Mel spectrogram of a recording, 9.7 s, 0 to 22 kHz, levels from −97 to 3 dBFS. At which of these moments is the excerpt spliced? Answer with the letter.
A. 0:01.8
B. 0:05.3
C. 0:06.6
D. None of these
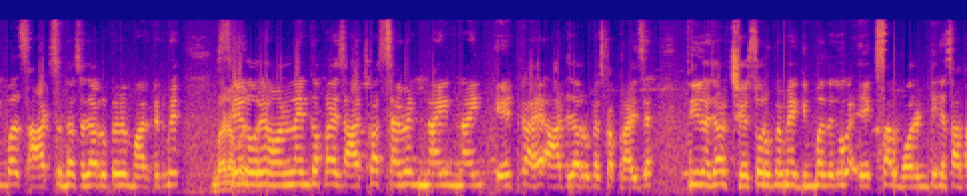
D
